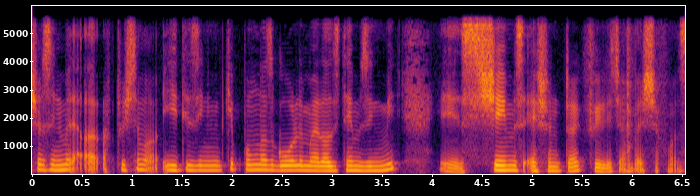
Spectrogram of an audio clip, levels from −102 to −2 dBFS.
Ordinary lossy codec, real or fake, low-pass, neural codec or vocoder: none; fake; 5.4 kHz; codec, 16 kHz, 0.9 kbps, LongCat-Audio-Codec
